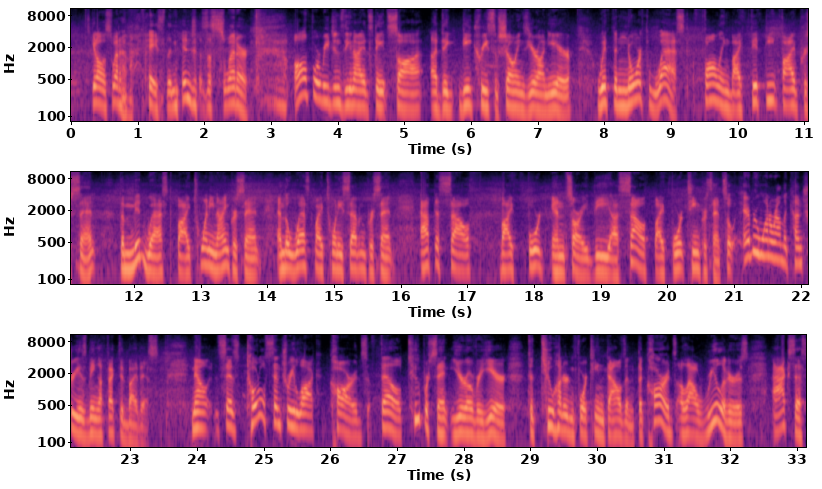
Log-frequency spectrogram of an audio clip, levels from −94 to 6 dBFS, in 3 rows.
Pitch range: 135-175 Hz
